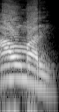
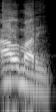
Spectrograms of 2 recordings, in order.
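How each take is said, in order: The two takes are said the same way.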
